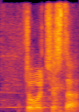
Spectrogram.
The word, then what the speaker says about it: Dorchester: now I should have asked you how to pronounce this, but Nagamotswana, Dorchester. What is it? Dorchester.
